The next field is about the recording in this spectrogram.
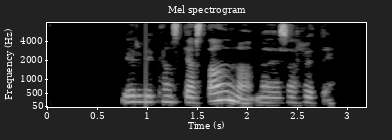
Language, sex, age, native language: Icelandic, female, 50-59, Icelandic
